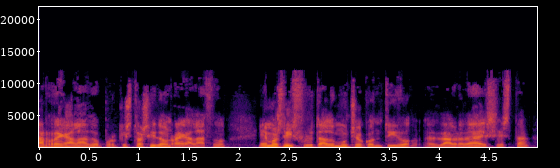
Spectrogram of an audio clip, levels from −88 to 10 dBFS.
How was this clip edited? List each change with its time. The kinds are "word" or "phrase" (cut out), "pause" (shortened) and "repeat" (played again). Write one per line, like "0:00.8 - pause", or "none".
0:01.3 - word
